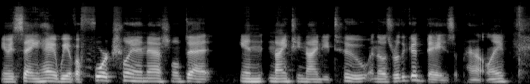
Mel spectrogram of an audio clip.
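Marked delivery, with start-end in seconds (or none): none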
